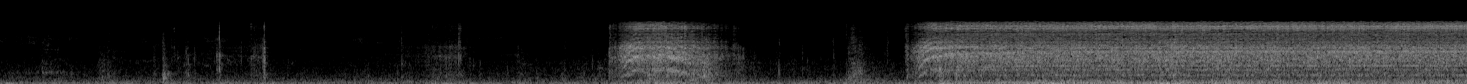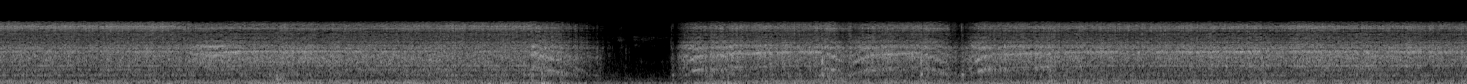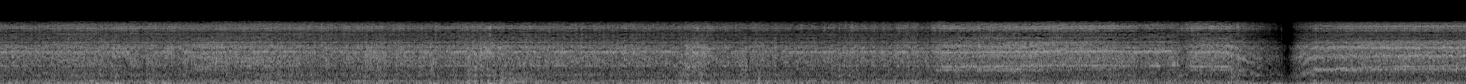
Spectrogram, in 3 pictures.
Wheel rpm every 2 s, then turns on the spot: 0, 0, 0, 60, 40, 230, 230, 230, 230, 230, 70, 180, 160, 230, 230, 230, 230, 230, 230, 220, 220, 140.
none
